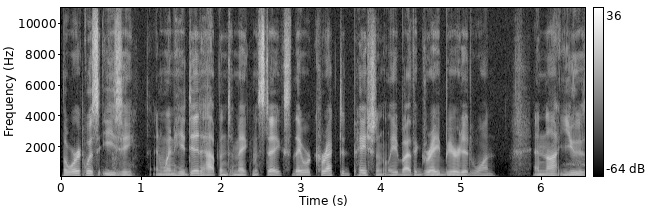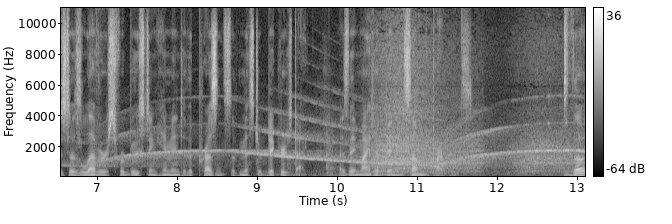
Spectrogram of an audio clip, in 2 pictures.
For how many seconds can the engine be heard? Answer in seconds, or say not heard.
3 s.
